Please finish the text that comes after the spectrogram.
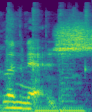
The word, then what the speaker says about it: Laneige: For everybody who's always wondering how to pronounce this brand, including me, it's Laneige. Or it's like Laneige. Laneige. I think it's Laneige.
